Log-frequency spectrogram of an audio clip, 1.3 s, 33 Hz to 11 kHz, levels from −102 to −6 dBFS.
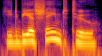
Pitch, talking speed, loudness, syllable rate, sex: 145 Hz, 190 wpm, -17 LUFS, 5.3 syllables/s, male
